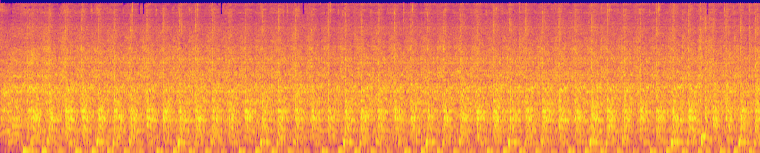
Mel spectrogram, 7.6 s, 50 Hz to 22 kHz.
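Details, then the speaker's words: Volvo C304 camper with freshly rebuilt Mercedes OM605 turbo diesel swap, cylinder head machined and valves resealed, first start: steady, even diesel clatter settling into smooth idle, no misses or knocks; sounds really nice, healthy. "Gez, it sounds nice. Yeah, sounds really nice."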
